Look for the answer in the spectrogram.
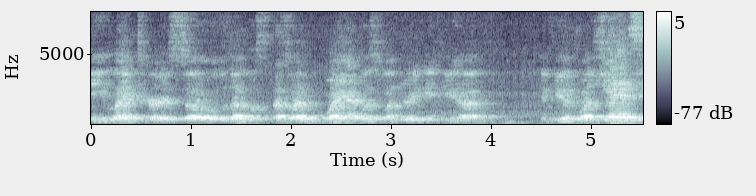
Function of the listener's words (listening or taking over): taking over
